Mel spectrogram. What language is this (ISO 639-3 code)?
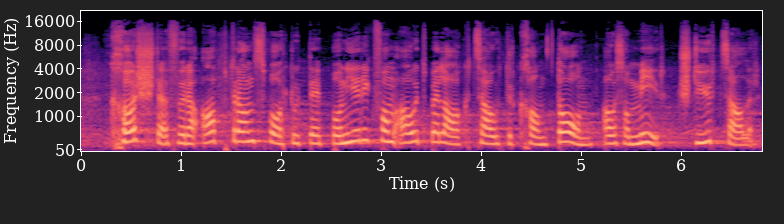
gsw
